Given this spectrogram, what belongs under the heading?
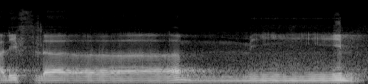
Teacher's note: Susunan hurufnya terdiri dari 3 huruf dan huruf terakhirnya diidghamkan dengan huruf yang selepasnya. Seperti idgham mim kepada mim. Idgham ini berlaku pada ejaan huruf saja, pada ejaan huruf saja. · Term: mak lazim harfi muthaqqal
